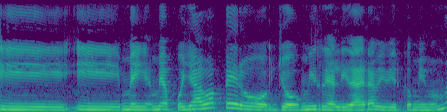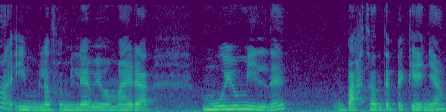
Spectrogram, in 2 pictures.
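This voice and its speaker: A woman with a plain, everyday voice, medium in pitch, fairly slow in pace, with fairly even intonation. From Maracaibo, Venezuela. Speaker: entrepreneur. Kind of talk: casual chat.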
